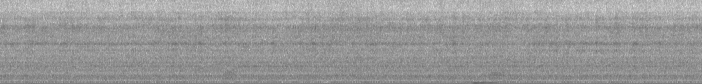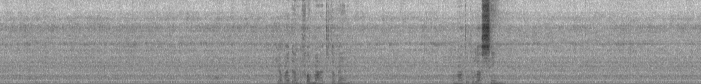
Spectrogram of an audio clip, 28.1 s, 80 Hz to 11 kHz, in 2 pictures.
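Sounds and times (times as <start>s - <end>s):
steady low hum: 0.0s - 28.0s
faint even hiss: 9.4s - 11.0s.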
